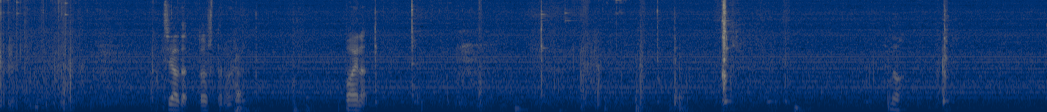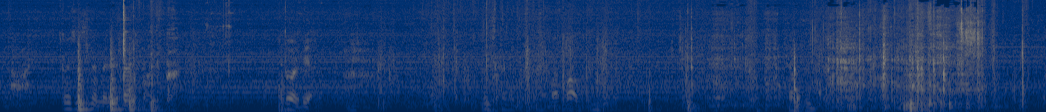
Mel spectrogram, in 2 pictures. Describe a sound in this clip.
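Two men talk to each other nearby, outdoors.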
